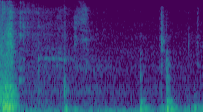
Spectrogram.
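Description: A few faint clicks and taps as an acrylic quilting ruler and rotary cutter are handled on a cutting mat, just before trimming.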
